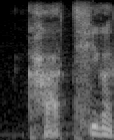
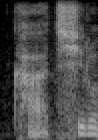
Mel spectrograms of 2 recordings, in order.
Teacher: 자, 그래서 이 t가 치로 바뀌죠. 이 이모음이 티읕에 영향을 끼쳐서 구개음인 치읓으로 바뀐다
